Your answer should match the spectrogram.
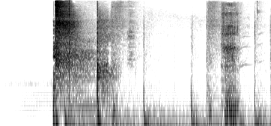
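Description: After a brief silence, one sharp, loud hand clap, made to sync a recording, cracks out with a quick ringing tail, followed by a few softer knocks and clatters. No one speaks.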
